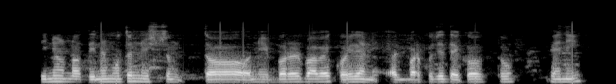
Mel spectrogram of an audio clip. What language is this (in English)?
Bangla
